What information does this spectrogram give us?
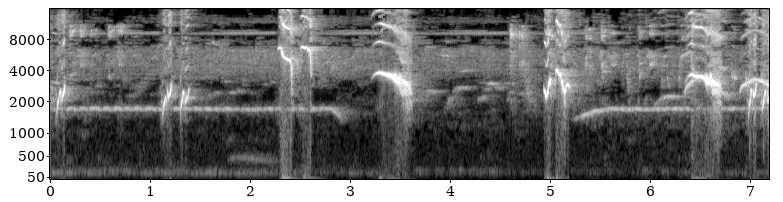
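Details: Oriental magpie-robin fighting song, recorded by Android phone in Banten as training material for kept birds; long level whistles broken by sharp clicks, loud slurred downward whistles and rising chirps.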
